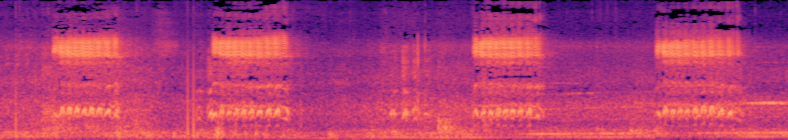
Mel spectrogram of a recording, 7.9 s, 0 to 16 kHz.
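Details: Bishi goats, a herd of 19, bleating: four loud, nasal, wavering bleats, each lasting under a second and spaced about two seconds apart, with faint background noise between them.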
